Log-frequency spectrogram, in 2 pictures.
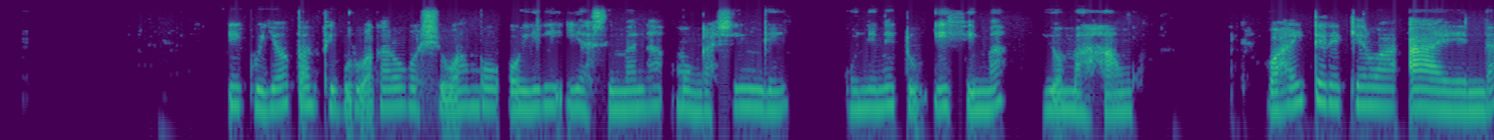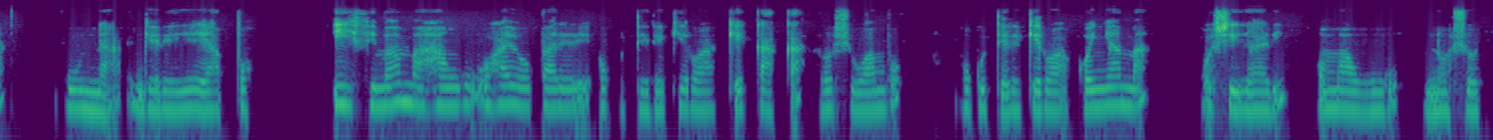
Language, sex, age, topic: Oshiwambo, female, 25-35, agriculture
